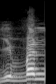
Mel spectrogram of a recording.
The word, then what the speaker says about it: event: ஈவெண்ட், நிகழ்வு என்று சொல்கிறோம். அதை ஈவெண்ட்டுங்கிறது இவன் என்று நிறுத்தி விடுகிறோம். இவன், தமிழிலே இவன் என்று சொல்வது போல ஈவெண்ட், நிகழ்ச்சியை இவன் என்று சொல்கிறோம். ஏன்னா எண்ணுக்கு அப்புறம் டீ வந்துட்டா நம்ம டீயை உச்சரிக்கக்கூடாது.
